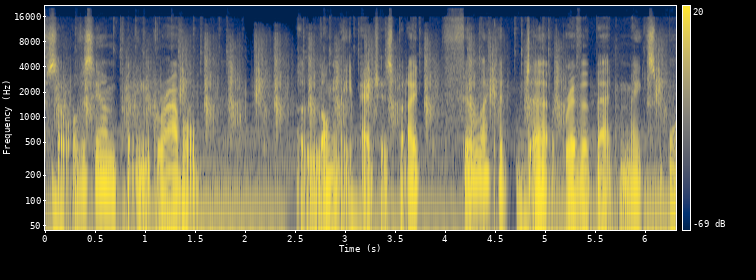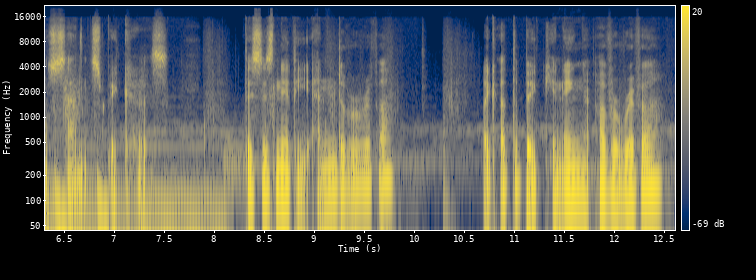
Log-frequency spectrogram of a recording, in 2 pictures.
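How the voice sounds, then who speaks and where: A young game streamer in his twenties has a lowish, gravelly voice. He chats casually on his livestream while playing, thinking aloud and drifting from one tangent to the next.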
